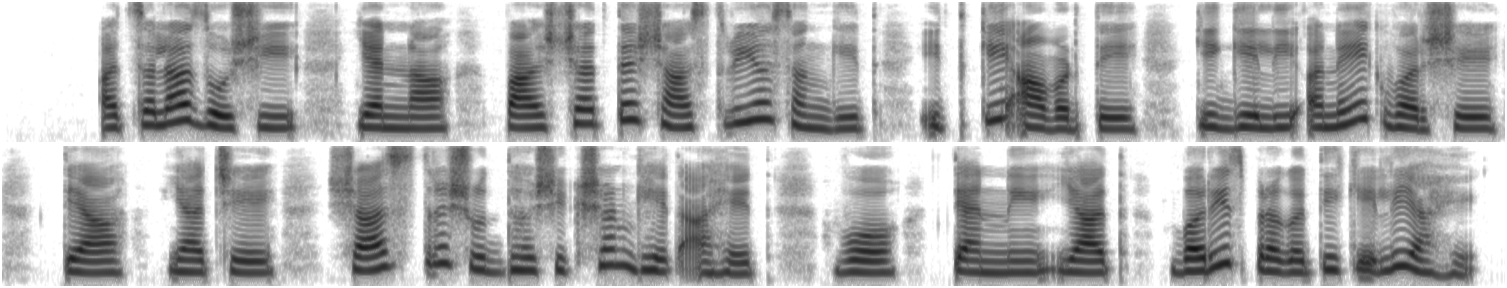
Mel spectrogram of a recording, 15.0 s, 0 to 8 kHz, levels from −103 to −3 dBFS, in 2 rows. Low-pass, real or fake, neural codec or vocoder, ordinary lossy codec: none; real; none; none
